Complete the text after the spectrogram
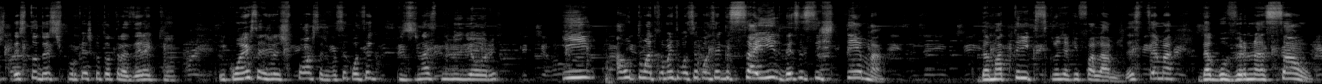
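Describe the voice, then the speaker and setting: A woman's voice: on the high side, darkish tone. Middle-aged female vlogger, slight lisp, earnest spiritual preaching, music underneath. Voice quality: slight lisp, tongue-tied speech. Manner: earnest, preaching, rhetorical questions. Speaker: channel host. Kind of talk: spiritual commentary vlog, speaking off the cuff.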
